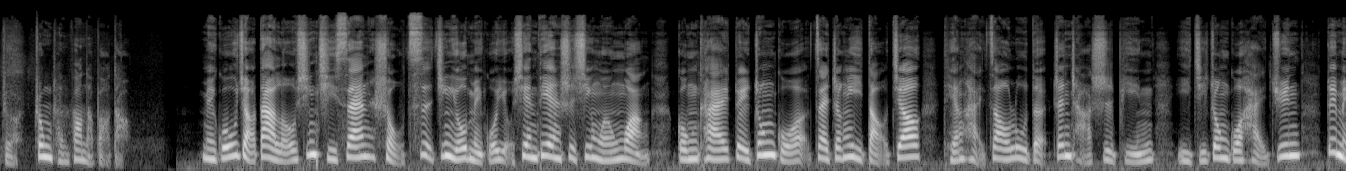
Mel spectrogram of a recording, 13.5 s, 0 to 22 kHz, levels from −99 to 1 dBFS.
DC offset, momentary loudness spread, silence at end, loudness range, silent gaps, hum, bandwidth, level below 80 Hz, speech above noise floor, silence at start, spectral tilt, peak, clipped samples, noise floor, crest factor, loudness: under 0.1%; 11 LU; 0 s; 5 LU; none; none; 16 kHz; -60 dBFS; 43 dB; 0.05 s; -4.5 dB/octave; -4 dBFS; under 0.1%; -66 dBFS; 18 dB; -23 LUFS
